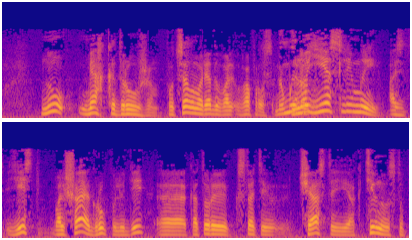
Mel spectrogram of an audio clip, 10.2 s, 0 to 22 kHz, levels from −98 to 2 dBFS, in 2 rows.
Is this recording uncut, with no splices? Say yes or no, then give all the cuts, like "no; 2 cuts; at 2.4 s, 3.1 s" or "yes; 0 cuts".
no; 3 cuts; at 2.0 s, 4.8 s, 7.0 s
